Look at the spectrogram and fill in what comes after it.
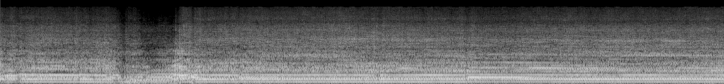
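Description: Engine of a drag-strip vehicle held at steady high revs, with a brief dip about a second and a half in before the revs hold again.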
